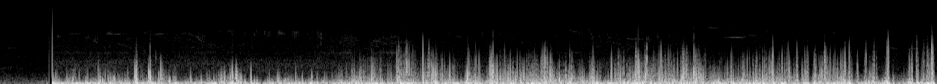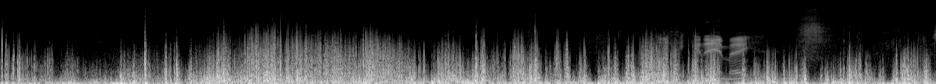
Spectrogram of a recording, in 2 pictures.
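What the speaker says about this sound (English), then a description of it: "Very windy." Strong wind buffeting a microphone outdoors on a hillside walk, a loud continuous roar with rumbling gusts and rustling that starts abruptly and stays heavy to the end.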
